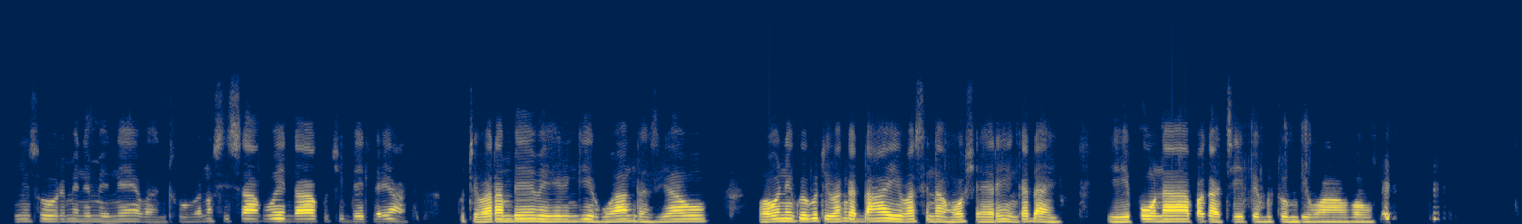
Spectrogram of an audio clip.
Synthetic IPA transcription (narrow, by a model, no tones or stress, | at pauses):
insoɾemenemeneʋantʰuʋano̞sisakue̞ndakut͡ʃibʱeɮeja | kutiʋaɾambe̞ʋeiriŋɡirwaŋɡazijaʋo̞ | ʋao̞ne̞kwe̞kutiʋaŋɡaɗaiʋasinaɦo̞ʃaeɾeiŋɡaɗajo | jeipo̞napakatipe̞mutumbiwaːʋo̞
